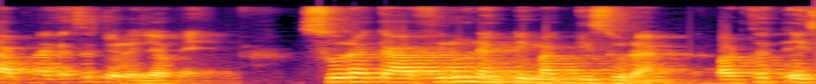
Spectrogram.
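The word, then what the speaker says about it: كافرون: কাফিরুনা কাফিরুনা কাফিরুনা, এভাবে করে 10 বার বলুন। এই শব্দের অর্থ হচ্ছে অবিশ্বাসীরা। এই শব্দের উচ্চারণ হচ্ছে কাফিরুন কাফিরুন কাফিরুন, এই শব্দের অর্থ হচ্ছে অবিশ্বাসীরা বা কাফিররা।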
